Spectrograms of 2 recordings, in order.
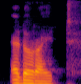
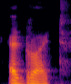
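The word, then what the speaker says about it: adroit: The next word is एडोराइट एडोरेट एड्रॉइड एड्रॉइड the pronunciation must be एड्रॉइड तो उसका मतलब क्या है?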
